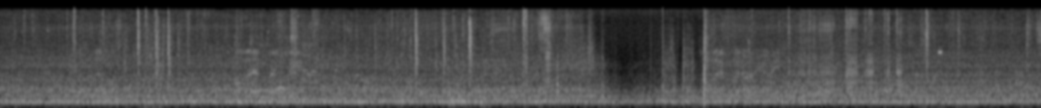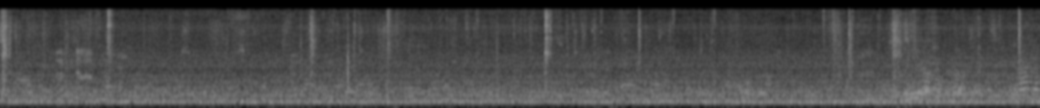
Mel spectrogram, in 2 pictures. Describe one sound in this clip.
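Landing gear rumbles and rattles over the runway.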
